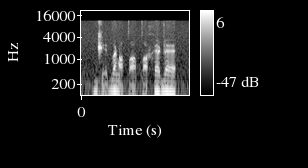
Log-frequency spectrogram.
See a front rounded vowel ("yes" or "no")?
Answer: no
